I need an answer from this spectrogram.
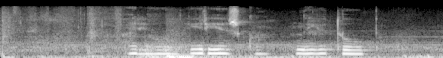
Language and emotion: Russian, sad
